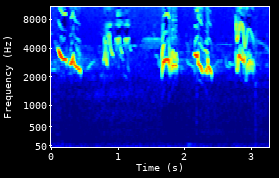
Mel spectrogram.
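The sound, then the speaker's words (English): An American robin sings in spring in short, clear whistled phrases with warbling, up-and-down notes. The phrases come in a few quick pairs with brief silences between them. “Such a nice typical song for springtime, isn't it? Yeah, the robin.”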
